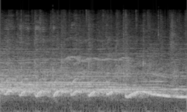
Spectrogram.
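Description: A steady wash of audience applause in a club for the club's owner, loud and continuous, with sustained wavering whoops or cheers riding over the clapping throughout.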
